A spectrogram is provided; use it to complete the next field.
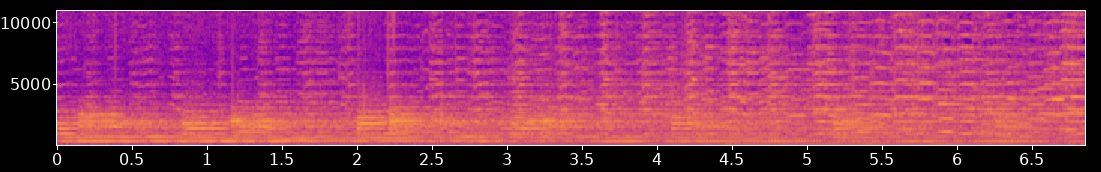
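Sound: church bells ringing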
